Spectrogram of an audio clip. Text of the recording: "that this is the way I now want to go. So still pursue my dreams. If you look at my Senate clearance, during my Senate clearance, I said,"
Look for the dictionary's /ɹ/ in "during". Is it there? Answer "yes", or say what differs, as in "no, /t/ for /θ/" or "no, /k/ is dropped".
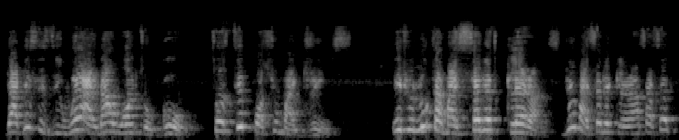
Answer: no, /ɹ/ is dropped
